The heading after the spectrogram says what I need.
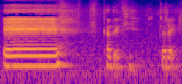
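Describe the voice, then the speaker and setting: A woman's voice: mid-range voice, monotone, slow pace, a little hiss or hum. Emphatic Brazilian woman mentor in echoey room. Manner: emphatic, repeats points, asks rhetorical questions. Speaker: online course mentor. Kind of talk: live stream teaching chat.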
